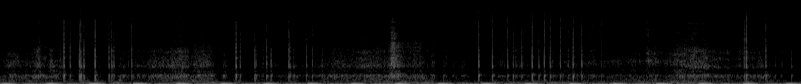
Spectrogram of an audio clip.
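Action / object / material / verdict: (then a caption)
tap / paperback book with glossy card cover / paper, card / none. Long nails tap and scratch the glossy card cover of a solid blue paperback book held in both hands. The result is a steady, regular rhythm of short, dry taps layered over a continuous bright scratching texture, each tap fading quickly.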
